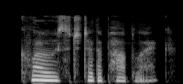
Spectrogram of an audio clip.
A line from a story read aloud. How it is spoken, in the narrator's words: she purred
